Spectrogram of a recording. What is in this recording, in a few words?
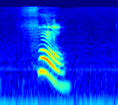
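"fou", Mandarin Chinese, fourth tone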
